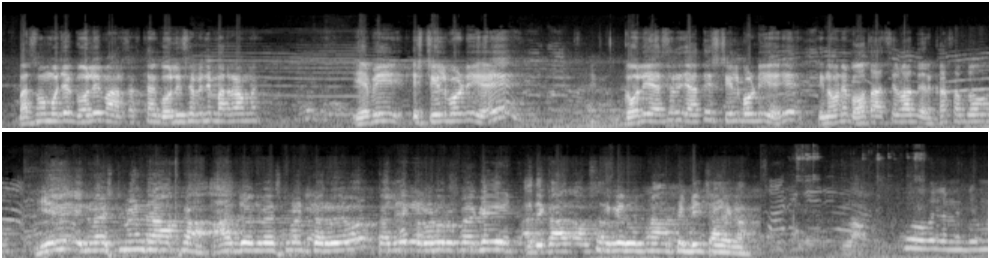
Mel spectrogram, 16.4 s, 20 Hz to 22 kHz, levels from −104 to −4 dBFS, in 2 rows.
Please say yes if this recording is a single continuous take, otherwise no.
yes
